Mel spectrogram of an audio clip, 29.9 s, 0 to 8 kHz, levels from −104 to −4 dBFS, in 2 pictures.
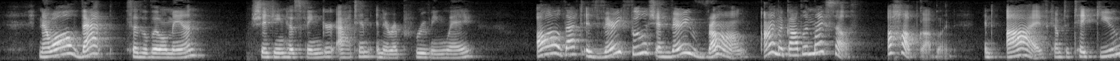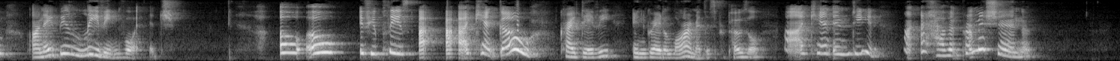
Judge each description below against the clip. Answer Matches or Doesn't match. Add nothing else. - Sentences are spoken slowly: Matches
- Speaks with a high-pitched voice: Matches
